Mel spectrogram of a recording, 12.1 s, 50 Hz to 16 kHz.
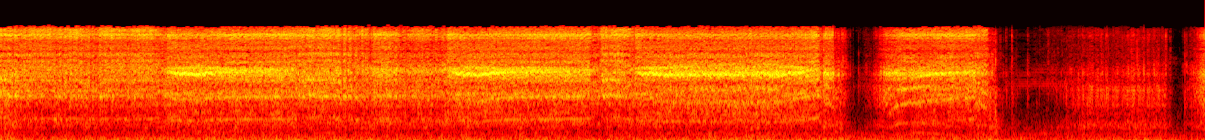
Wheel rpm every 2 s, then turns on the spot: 170, 160, 160, 160, 120, 40.
10-12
